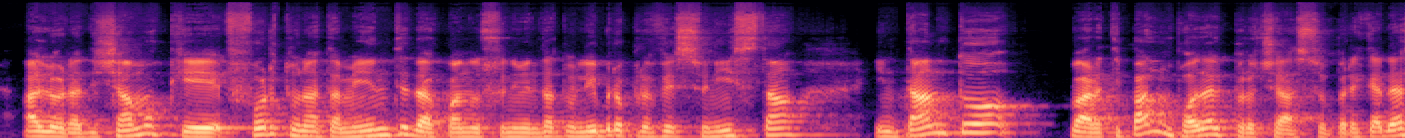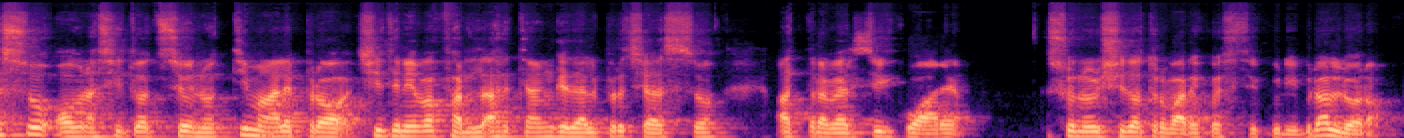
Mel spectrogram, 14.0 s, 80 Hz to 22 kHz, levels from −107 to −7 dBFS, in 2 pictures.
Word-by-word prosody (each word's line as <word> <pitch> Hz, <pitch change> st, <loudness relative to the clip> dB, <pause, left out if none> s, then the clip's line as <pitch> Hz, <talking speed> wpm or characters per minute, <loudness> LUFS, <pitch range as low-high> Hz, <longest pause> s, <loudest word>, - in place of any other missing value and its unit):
Allora, 135 Hz, -3 st, +4 dB
diciamo, 150 Hz, -, 0 dB
che 130 Hz, -9 st, +5 dB
fortunatamente, 160 Hz, 0 st, +1 dB
da -, -, +4 dB
quando 125 Hz, -1 st, 0 dB
so 125 Hz, 0 st, -8 dB
diventato 125 Hz, +2 st, -1 dB
un 135 Hz, -, -1 dB
libero 150 Hz, +3 st, +2 dB
professionista, 150 Hz, +7 st, -2 dB, 0.2 s
intanto 245 Hz, -, +1 dB
guarda, 125 Hz, -, +5 dB
ti -, -, -7 dB
parlo 195 Hz, -, +2 dB
un -, -, -1 dB
po' 140 Hz, -4 st, +3 dB
del 190 Hz, +3 st, +4 dB
processo, 120 Hz, -, -3 dB
perché 120 Hz, +2 st, -3 dB
adesso 170 Hz, +6 st, +2 dB
ho 135 Hz, -7 st, 0 dB
una 130 Hz, -1 st, -1 dB
situazione 135 Hz, 0 st, -2 dB
ottimale, 135 Hz, +2 st, 0 dB
però 130 Hz, -2 st, +1 dB
ci -, -, -3 dB
tenevo 145 Hz, -1 st, +1 dB
a -, -, -5 dB
parlarti 135 Hz, 0 st, 0 dB
anche 130 Hz, +1 st, 0 dB
del 125 Hz, -1 st, +1 dB
processo, 125 Hz, -2 st, -4 dB, 0.2 s
attraverso 125 Hz, -1 st, -2 dB
il 140 Hz, -1 st, -2 dB
quale 115 Hz, -2 st, -2 dB, 0.2 s
sono 150 Hz, -2 st, -3 dB
riuscito 135 Hz, +1 st, 0 dB
a -, -, -3 dB
trovare 115 Hz, -3 st, -1 dB
quest'equilibrio. 115 Hz, -3 st, -5 dB
Allora, -, -, +2 dB
135 Hz, 180 wpm, -22 LUFS, 125-150 Hz, 0.2 s, che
